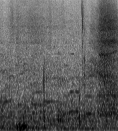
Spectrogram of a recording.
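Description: Footsteps and movement as a man climbs steps onto a boat's side deck: one low thump about half a second in and a light click just before one second, over faint background sound.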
